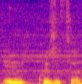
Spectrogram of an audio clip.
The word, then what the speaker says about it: Inquisitor: all your points in the how do you pronounce that? It's Inquisitor.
